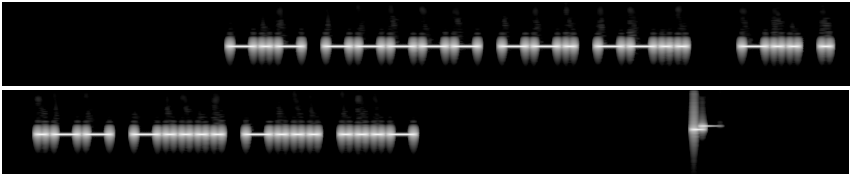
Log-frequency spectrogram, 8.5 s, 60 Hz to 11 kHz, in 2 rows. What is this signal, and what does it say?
Morse code, heard as a keyed tone, about 30 wpm, 700 Hz. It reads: K0GZ DE W6BV
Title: USA Callsign DE Callsign - 4 Characters - 30wpm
